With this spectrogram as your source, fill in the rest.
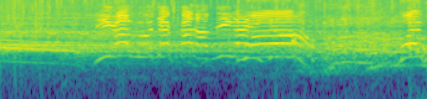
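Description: Young girls squeal and shout excitedly.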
